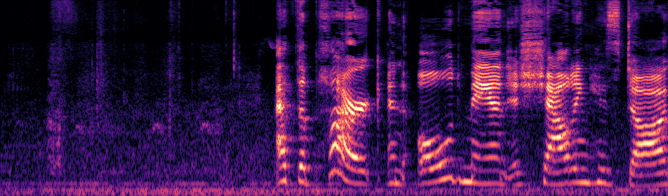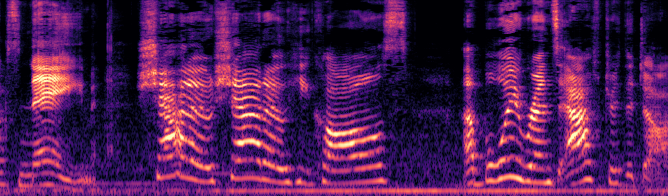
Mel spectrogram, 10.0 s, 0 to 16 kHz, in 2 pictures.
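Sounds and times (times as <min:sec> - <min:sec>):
steady low hum: 0:00.0 - 0:10.0
book page turning: 0:00.1 - 0:01.6.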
